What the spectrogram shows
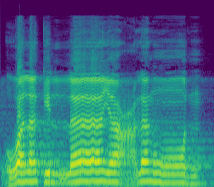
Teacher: nun sukun bertemu dengan lam maka ditasydidkan tidak mendengung pendek cukup ditahan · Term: idgham bilagunnah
